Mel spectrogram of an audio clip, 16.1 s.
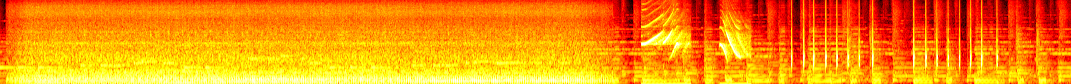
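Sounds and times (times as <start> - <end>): car engine humming: 0.0 - 9.2.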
